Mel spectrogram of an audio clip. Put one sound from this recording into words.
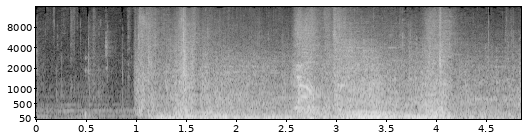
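An axe swings through the air with a loud whoosh.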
